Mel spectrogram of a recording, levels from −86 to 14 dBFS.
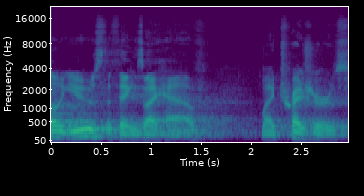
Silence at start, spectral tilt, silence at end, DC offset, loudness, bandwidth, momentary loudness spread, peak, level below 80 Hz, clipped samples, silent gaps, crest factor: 0 s; -5.5 dB/octave; 0 s; under 0.1%; -34 LUFS; 17 kHz; 13 LU; -18 dBFS; -86 dBFS; under 0.1%; none; 16 dB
